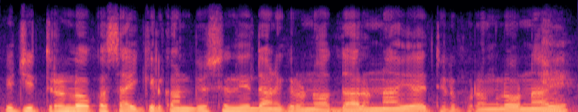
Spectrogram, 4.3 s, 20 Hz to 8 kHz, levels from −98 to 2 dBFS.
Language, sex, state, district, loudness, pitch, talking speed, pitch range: Telugu, male, Telangana, Mahabubabad, -16 LUFS, 160 Hz, 165 wpm, 150-170 Hz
